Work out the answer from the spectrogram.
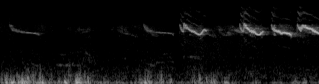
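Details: Newly wild-caught white-eye at the end of the season giving a bland líu twitter: faint high notes early, then loud, rapid, high descending whistled slurs bunched near the end, over low rumbling background noise.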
